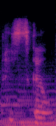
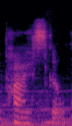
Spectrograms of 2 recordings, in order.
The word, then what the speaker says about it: Piskel: As you can see, what we need to put in here is something called Piskel or Piskel, and that's spelled P-I-S-K-E-L.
